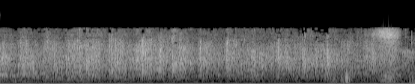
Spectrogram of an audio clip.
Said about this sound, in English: Why don't you clap your hands to the Lord as you're seated.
